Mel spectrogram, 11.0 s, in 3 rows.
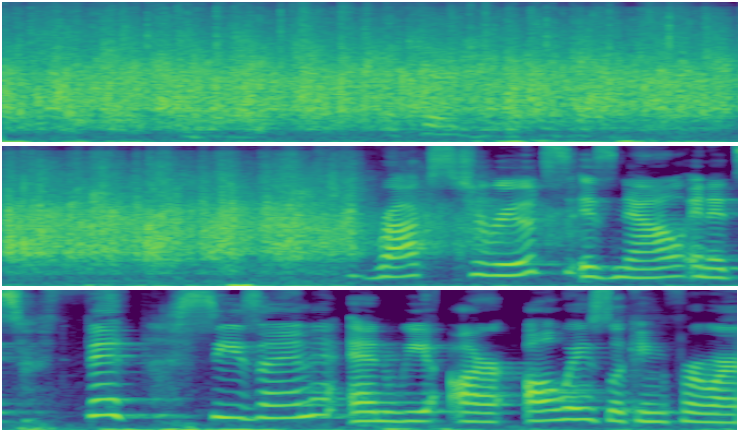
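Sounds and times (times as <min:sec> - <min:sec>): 
audience applause: 0:00.0 - 0:05.9
speech: 0:05.6 - 0:11.0.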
